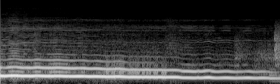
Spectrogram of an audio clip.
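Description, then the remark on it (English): A person's voice imitates a coyote howl: one loud, sustained, tonal wail held steady for a couple of seconds before its pitch slowly sags downward toward the end. “And Coyote threw his head back and howled.”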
